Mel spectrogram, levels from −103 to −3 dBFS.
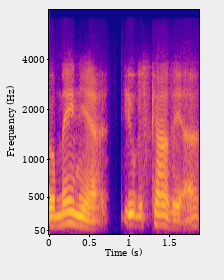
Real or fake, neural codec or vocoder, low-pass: fake; codec, 16 kHz, 1 kbps, X-Codec, HuBERT features, trained on balanced general audio; 7.2 kHz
